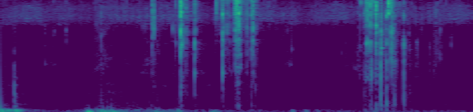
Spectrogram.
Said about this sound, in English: Guy Montgomery doing a little amateur ASMR. That wasn't bad. I didn't mind that. It's the wetness that I have issue with. It's the slobber. It's the spit.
